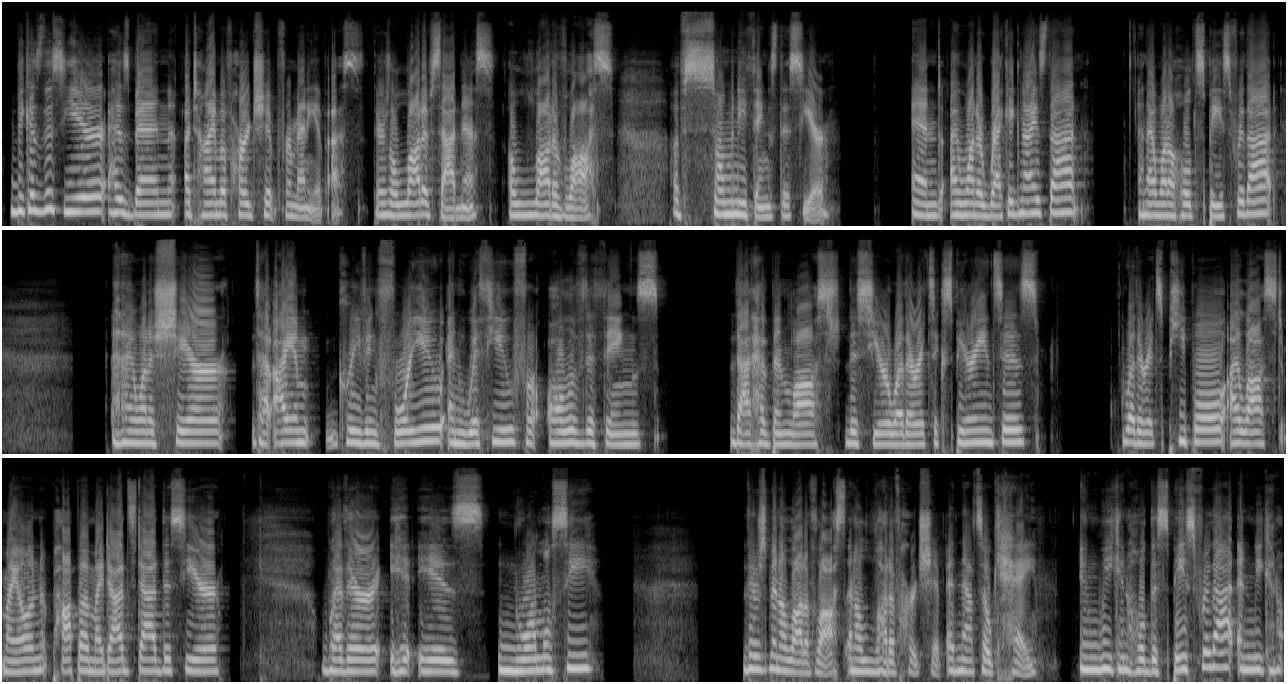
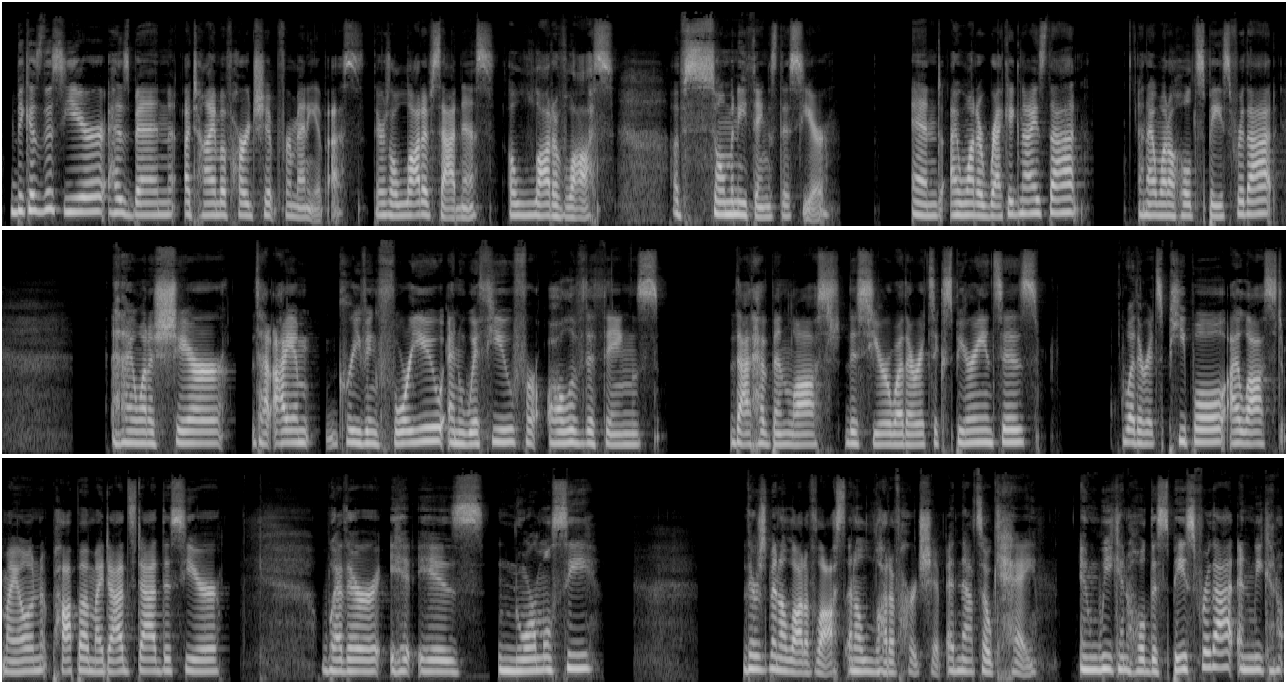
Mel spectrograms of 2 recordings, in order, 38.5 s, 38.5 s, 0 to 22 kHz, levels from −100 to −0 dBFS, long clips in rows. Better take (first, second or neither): second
